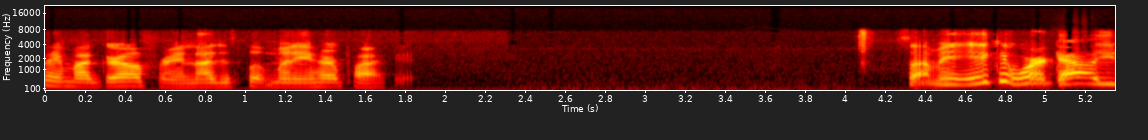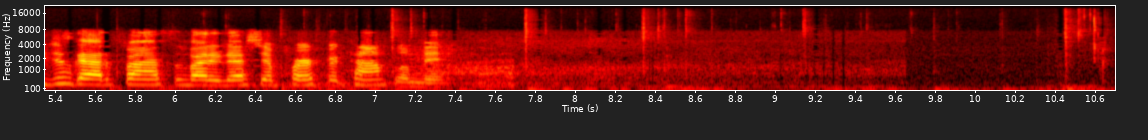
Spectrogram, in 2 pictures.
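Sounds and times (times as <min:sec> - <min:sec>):
speech: 0:00.0 - 0:01.9, 0:04.3 - 0:07.5
hard clacking of keys on a computer keyboard: 0:05.7 - 0:10.6.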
